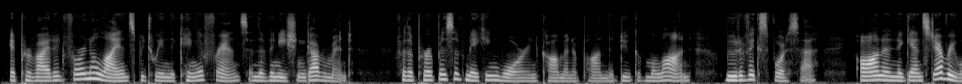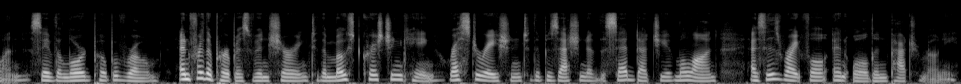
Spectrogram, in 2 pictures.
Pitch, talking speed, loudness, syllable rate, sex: 180 Hz, 210 wpm, -21 LUFS, 6.2 syllables/s, female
